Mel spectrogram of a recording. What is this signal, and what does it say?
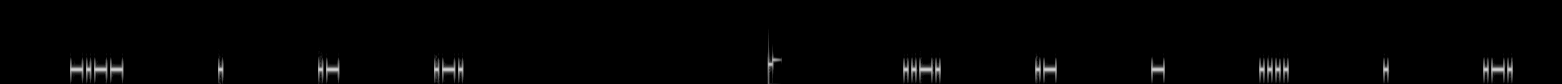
Morse code, heard as a keyed tone, about 30 wpm, spaced as for 8 wpm, 700 Hz. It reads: YEAR FATHER
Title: 8x Character Spacing - Top 200 Words - 30wpm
